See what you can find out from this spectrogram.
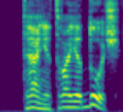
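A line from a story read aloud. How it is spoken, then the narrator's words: Breathless, strained. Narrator (Russian): задыхаясь, выдавила из себя Зоя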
